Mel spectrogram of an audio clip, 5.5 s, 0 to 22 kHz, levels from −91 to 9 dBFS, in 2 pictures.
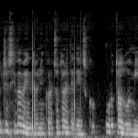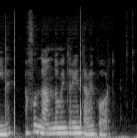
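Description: Loud pops hit at 0.65 s, 1.50 s after "un incrociatore", 2.88 s after "urtò due" and 4.37 s after "affondando mentre". The first three are quick doubles and the last is a single, each around 20 dB over the speech, which carries on underneath. They're likely voltage spikes from a plug, switch or static.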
